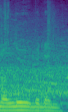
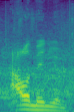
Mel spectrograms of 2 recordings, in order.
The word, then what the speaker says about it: aluminium: Imagine if there was an aluminum. Aluminum, and why am I thinking like that? It's aluminium. Spend 1 week in America, and apparently that's enough to start saying it how they say it.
